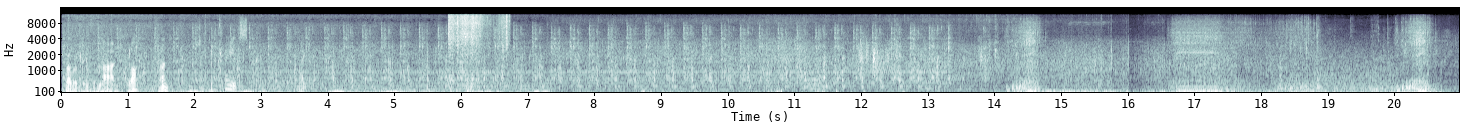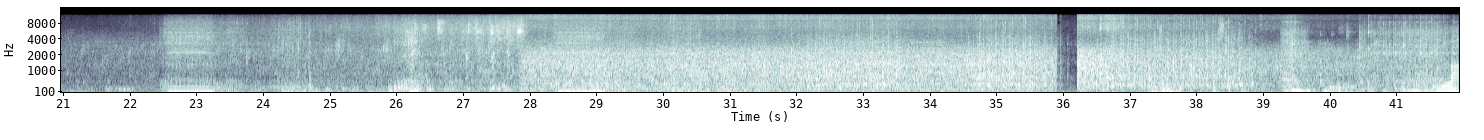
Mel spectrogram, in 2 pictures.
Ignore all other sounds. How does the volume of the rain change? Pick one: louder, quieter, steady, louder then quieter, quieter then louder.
quieter then louder.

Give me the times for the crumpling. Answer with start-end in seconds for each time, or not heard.
5.8-6.8.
